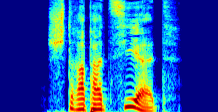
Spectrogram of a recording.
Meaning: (verb) past participle of strapazieren; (adjective) stressed (of hair); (verb) inflection of strapazieren: 1. third-person singular present 2. second-person plural present 3. plural imperative
- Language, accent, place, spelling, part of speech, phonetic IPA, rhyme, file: German, Germany, Berlin, strapaziert, verb, [ˌʃtʁapaˈt͡siːɐ̯t], -iːɐ̯t, De-strapaziert.ogg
